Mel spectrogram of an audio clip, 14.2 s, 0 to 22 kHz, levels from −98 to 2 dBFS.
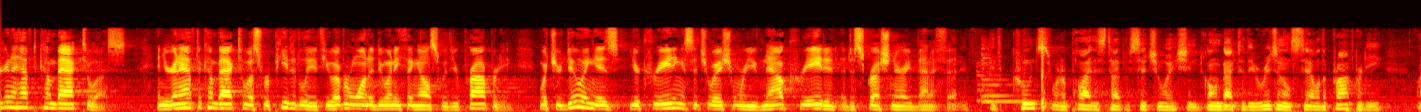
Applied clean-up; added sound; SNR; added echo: none; Bowed string instrument + Car; 14 dB; none.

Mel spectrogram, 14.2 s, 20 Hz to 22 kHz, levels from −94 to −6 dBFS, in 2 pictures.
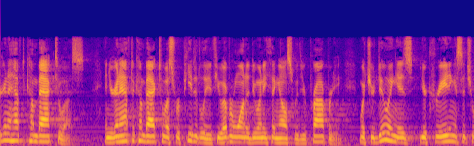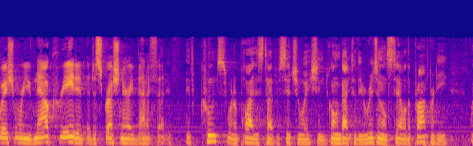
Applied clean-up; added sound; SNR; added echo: none; none; none; none.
